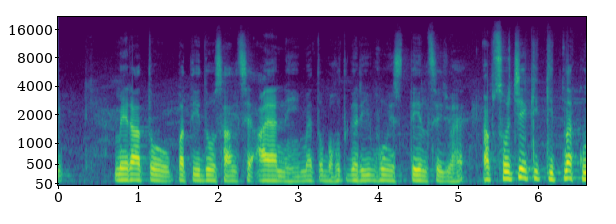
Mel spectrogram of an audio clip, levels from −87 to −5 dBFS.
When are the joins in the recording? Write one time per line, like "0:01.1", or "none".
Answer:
0:05.1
